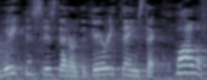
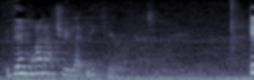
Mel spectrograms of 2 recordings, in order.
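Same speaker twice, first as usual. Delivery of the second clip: soft, slow, tender offer; Jesus tenderly offering to carry the burden; 4 semitones higher, 8 dB quieter, slower than usual. Acted. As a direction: offer gently, much softer.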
